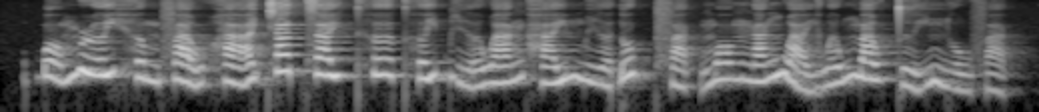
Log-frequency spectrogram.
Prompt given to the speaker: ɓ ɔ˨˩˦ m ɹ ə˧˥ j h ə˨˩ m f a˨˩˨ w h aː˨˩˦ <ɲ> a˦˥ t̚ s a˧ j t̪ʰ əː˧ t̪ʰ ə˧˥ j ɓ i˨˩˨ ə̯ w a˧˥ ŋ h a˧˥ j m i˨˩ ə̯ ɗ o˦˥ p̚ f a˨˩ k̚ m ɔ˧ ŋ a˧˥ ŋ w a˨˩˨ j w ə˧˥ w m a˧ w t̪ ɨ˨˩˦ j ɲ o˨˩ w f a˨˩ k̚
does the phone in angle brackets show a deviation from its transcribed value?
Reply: yes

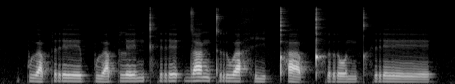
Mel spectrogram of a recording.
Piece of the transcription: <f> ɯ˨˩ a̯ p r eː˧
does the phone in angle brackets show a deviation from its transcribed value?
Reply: yes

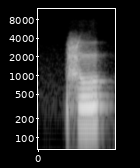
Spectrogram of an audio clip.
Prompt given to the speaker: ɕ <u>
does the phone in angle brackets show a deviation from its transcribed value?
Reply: no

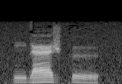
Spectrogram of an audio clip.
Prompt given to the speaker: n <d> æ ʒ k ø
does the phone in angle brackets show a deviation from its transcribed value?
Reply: no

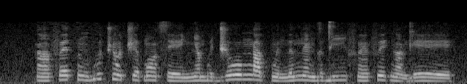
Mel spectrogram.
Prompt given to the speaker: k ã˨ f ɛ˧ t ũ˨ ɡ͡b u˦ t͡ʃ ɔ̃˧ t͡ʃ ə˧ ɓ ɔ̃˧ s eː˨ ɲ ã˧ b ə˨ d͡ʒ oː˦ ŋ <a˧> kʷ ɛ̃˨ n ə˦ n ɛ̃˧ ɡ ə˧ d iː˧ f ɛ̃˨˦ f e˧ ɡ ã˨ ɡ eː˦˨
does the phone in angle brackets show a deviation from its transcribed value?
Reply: no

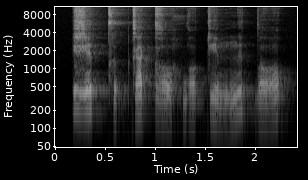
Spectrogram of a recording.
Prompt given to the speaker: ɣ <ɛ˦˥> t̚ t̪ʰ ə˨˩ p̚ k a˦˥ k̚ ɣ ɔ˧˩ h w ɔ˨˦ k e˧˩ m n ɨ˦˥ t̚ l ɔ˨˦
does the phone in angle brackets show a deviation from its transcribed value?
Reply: no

